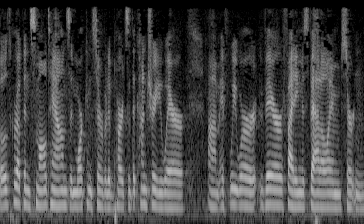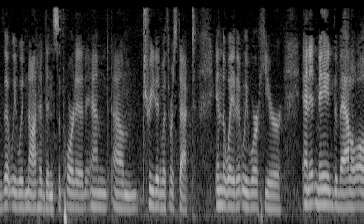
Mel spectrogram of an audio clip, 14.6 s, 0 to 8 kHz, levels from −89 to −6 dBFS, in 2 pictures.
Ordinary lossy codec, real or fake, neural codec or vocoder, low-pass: MP3, 32 kbps; fake; codec, 24 kHz, 0.9 kbps, WavTokenizer, medium speech release version 2; 7.2 kHz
